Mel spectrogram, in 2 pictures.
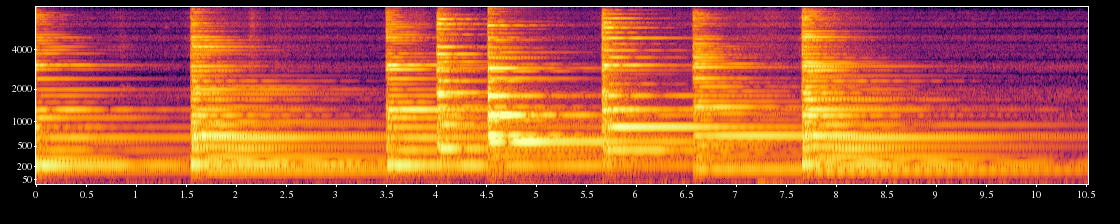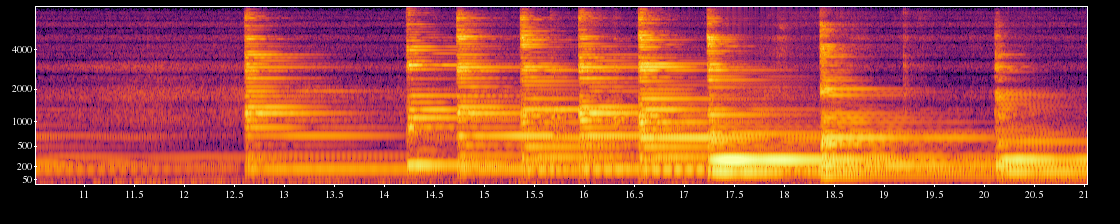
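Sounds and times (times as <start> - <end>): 
hemitonic pentatonic scale example: 0.0 - 21.0.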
